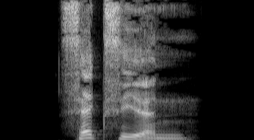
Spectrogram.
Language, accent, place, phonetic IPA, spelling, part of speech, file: German, Germany, Berlin, [ˈzɛksiən], sexyen, adjective, De-sexyen.ogg
- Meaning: inflection of sexy: 1. strong genitive masculine/neuter singular 2. weak/mixed genitive/dative all-gender singular 3. strong/weak/mixed accusative masculine singular 4. strong dative plural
